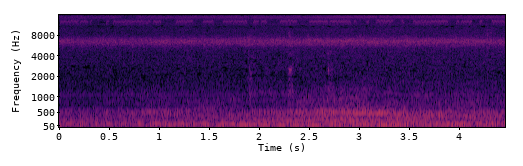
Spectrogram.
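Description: Faint handling noise from metal tweezers lifting ants and dropping them into the nest, with a few light ticks about two seconds in, over a steady high-pitched hiss.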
